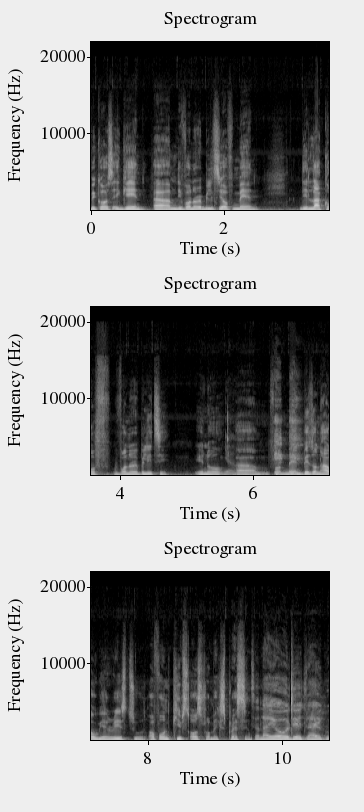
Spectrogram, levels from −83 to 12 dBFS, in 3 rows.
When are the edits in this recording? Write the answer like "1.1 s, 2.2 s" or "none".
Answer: 9.5 s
